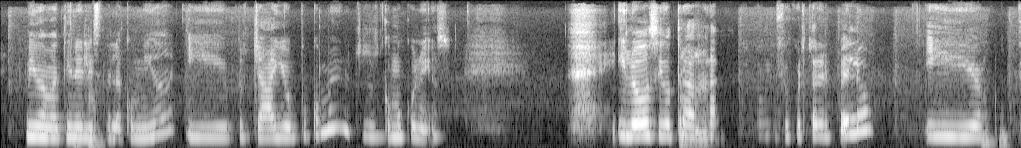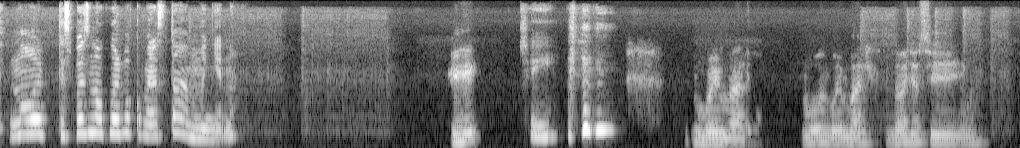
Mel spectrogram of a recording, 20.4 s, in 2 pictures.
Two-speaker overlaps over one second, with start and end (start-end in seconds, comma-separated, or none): none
